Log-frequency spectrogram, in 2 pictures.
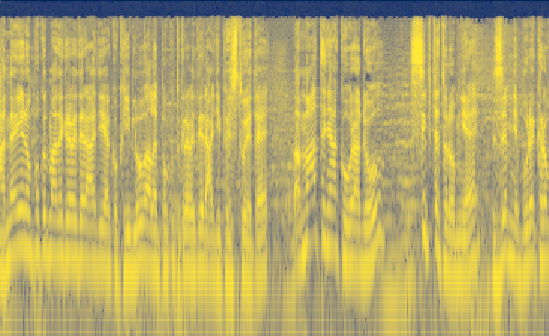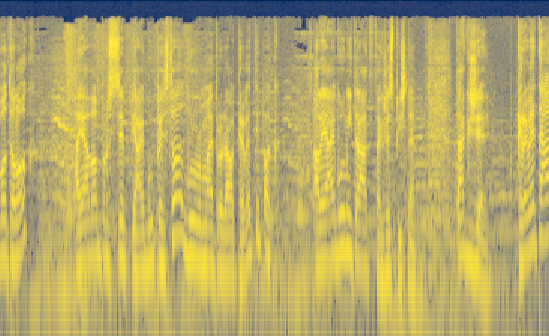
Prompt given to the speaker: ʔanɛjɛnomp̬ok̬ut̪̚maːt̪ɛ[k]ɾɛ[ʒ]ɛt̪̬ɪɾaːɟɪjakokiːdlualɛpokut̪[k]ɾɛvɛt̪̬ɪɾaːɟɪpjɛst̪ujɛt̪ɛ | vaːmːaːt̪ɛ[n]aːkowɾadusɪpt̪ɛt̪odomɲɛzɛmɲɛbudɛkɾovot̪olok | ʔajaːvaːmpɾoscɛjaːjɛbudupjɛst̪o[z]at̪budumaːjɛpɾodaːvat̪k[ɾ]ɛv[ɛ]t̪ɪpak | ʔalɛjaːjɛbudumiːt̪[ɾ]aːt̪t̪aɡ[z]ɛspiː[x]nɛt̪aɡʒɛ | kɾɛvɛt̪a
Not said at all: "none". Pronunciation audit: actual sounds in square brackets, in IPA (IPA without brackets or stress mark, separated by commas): k, v, k, ɲ, v, ɾ, ɛ, ɾ, ʒ, ʃ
